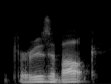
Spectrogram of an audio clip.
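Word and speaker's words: Fairuza Balk: Fariza Balk, is that it? Is that how you say her name? She was in like The Craft. – Yep. – I think. – She was in The Craft. Mm-hmm. Fariza Balk, you're right.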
